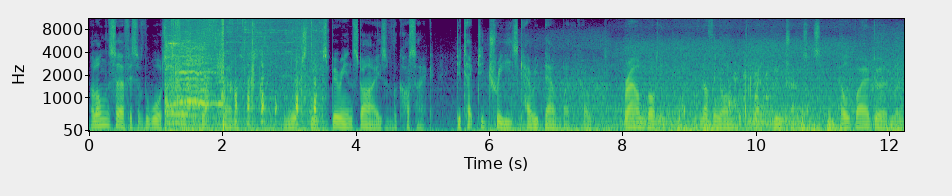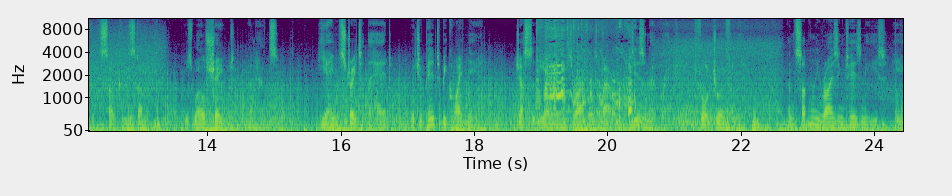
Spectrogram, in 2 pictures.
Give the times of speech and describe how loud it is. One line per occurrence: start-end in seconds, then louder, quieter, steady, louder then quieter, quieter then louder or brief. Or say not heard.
0.0-22.1 steady
22.7-24.3 brief.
